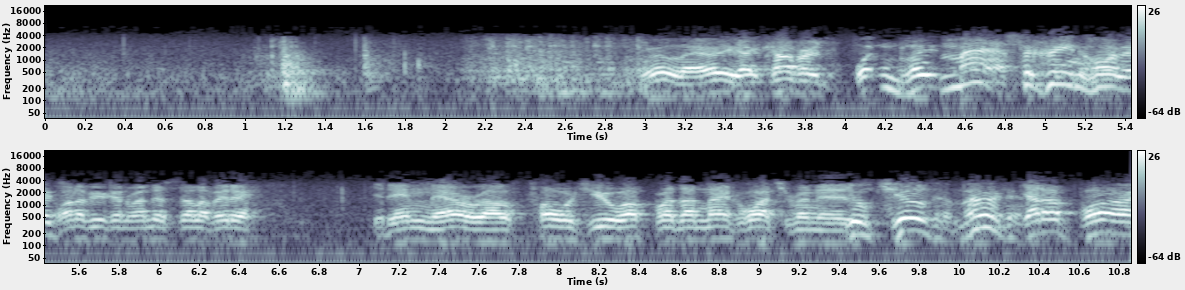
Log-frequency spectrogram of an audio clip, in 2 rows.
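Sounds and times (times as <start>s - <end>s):
front door opening or closing: 1.0s - 3.1s
speech: 3.1s - 10.8s.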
